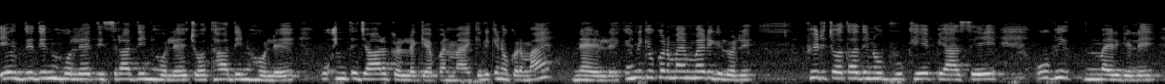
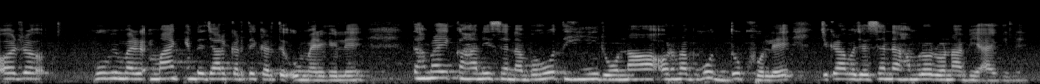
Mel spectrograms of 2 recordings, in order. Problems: none marked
